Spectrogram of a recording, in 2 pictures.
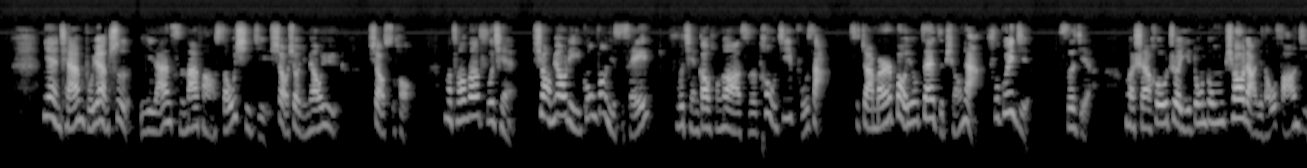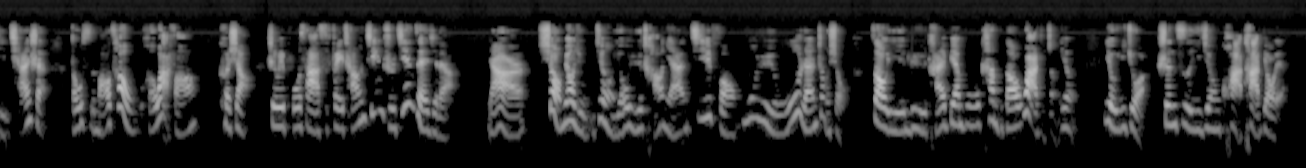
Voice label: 陕西方言

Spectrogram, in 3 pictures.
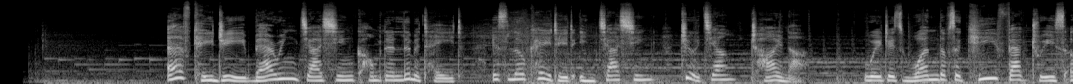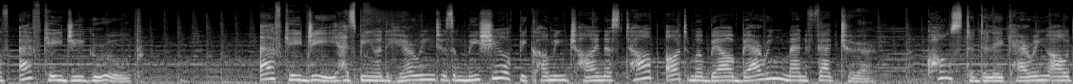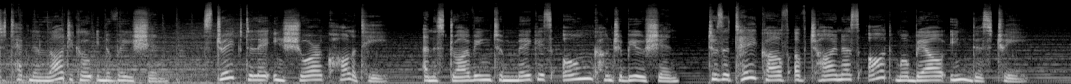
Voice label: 英文大气企业宣传片

